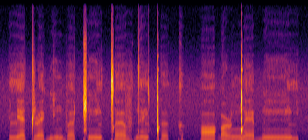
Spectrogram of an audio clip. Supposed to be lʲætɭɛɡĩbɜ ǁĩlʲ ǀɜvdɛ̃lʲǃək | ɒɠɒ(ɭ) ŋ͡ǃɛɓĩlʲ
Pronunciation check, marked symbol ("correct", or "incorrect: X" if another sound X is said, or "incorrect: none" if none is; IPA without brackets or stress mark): correct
